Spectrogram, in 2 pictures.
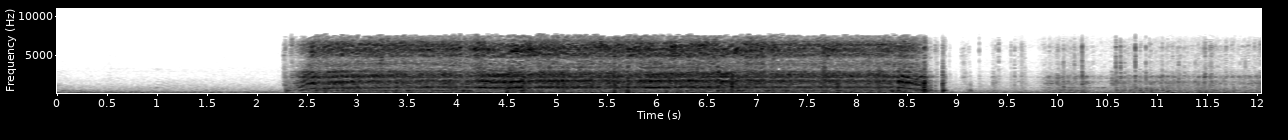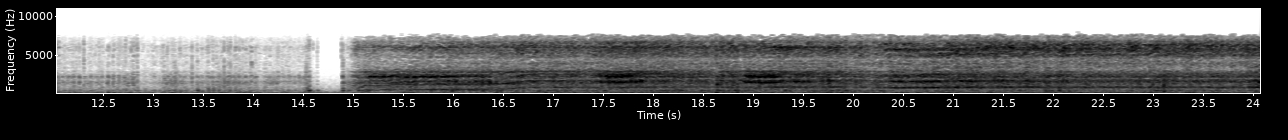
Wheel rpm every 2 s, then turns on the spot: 0, 140, 230, 230, 80, 20, 20, 40, 190, 230, 230, 240.
8-14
